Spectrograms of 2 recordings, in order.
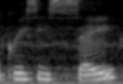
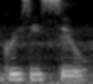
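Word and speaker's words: Greasy Sae: um also by the way did anyone else know that it was greasy say I for the last 10 years I've always said greasy Sue but this reread I noticed it's spelled s-a-e not s-u-e anyway um let's see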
